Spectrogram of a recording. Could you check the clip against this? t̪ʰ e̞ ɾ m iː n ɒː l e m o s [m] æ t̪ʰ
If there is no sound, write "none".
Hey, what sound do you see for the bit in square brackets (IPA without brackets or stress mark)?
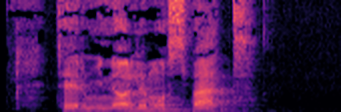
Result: b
